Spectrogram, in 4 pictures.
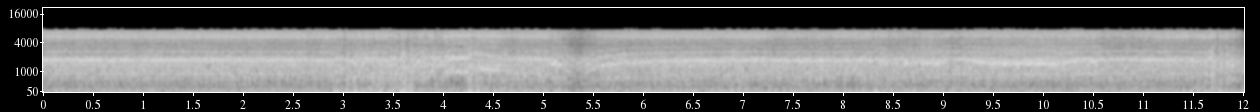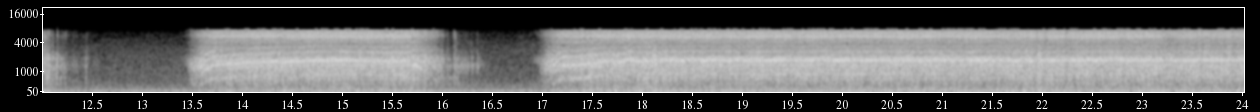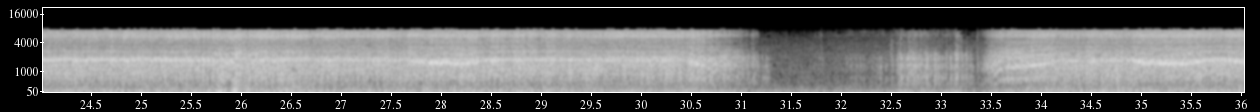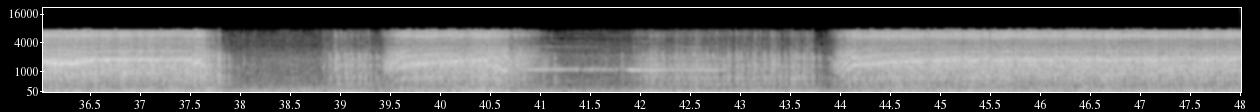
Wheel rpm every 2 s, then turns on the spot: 230, 230, 220, 220, 220, 210, 50, 190, 80, 230, 230, 230, 230, 230, 230, 90, 20, 200, 190, 30, 100, 30, 180, 230.
42-44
